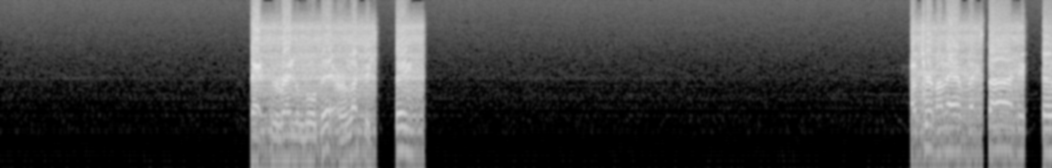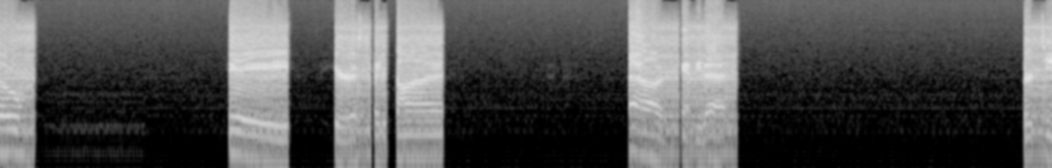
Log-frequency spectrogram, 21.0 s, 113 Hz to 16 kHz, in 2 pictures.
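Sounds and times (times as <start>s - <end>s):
person speaking short phrases: 12.8s - 15.0s, 16.8s - 17.9s, 20.8s - 21.0s.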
